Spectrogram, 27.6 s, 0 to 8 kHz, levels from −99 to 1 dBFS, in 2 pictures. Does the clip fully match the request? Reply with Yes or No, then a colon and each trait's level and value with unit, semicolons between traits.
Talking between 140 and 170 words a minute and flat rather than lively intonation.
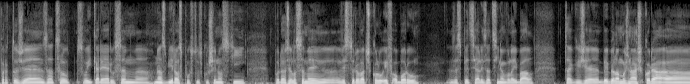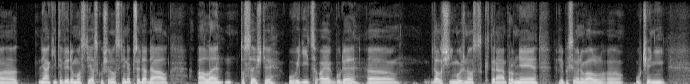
No: slow, 115 wpm; narrow, 1.8 semitones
